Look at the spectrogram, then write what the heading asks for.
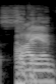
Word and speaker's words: Cyan: Yes, Cyan for some people. If that's how you like to pronounce it. I pronounce it Cayenne.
